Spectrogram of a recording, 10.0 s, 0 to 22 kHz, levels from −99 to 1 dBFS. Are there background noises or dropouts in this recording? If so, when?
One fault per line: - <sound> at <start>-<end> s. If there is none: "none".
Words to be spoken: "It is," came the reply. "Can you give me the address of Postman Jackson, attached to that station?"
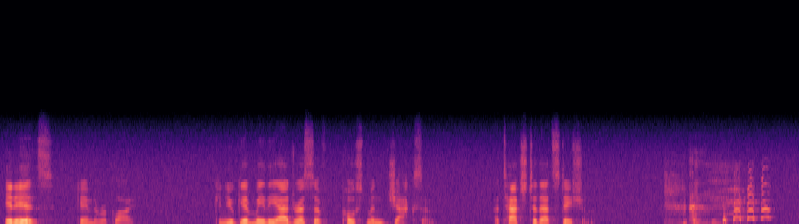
- laugh at 8.3-9.7 s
